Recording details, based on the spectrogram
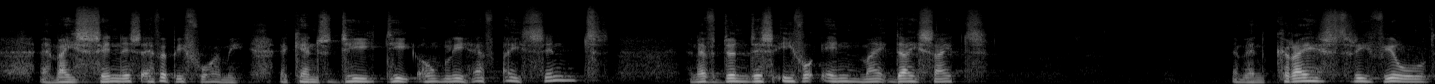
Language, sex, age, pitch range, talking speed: English, male, 60-79, 115-150 Hz, 110 wpm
